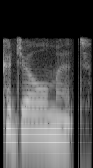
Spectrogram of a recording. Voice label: "cajolement", English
